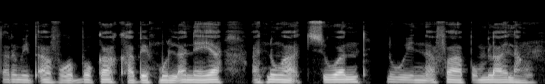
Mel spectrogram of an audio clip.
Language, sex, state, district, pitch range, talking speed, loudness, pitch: Mizo, male, Mizoram, Aizawl, 100-110 Hz, 240 wpm, -17 LUFS, 105 Hz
